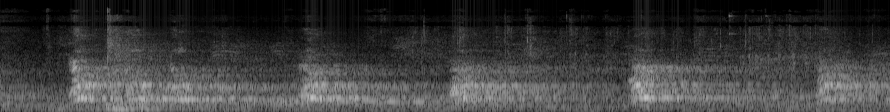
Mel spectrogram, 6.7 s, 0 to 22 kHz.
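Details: AKC Boston Terrier, January 2022, barking steadily: loud, rough single barks repeated about every one and a half to two seconds, five in all, each with a brief trailing tail over a low background hum.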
